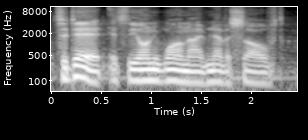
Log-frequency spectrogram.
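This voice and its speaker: An actor with a low voice, fairly even intonation, and a moderate pace close to his everyday speech plays a gloomy, hard-boiled detective in a noir radio play. He narrates and speaks his lines with brooding, grim drama.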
